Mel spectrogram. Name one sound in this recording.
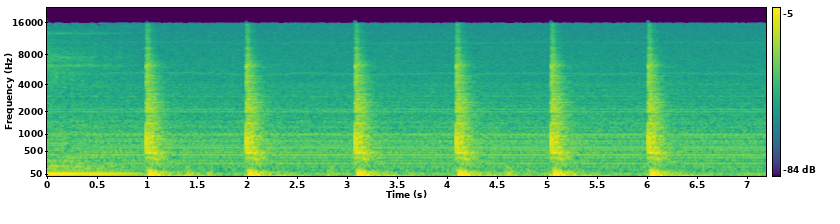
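Footsteps clank on metal stairs at an even pace.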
